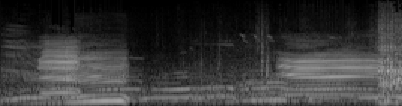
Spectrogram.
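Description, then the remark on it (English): Several cows moo in long, drawn-out calls, overlapping one another as the herd is driven down a dirt road with an ATV following behind, loud, with no talking. “When she's unsure how close to get behind the cattle as they amble down the dirt road”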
